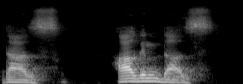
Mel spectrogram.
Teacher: brand name should be pronounced as haagen-dazs hagen does the ending of the das starts with a z and then lands on an s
